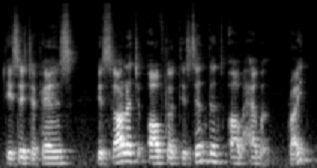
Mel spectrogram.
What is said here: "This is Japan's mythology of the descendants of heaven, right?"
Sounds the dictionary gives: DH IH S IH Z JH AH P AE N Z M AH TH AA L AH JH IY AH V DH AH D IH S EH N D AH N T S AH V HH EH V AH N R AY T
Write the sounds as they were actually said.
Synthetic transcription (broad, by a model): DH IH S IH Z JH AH P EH N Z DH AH S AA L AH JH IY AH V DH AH D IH S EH N D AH N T AH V HH EH V AH N R AY T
